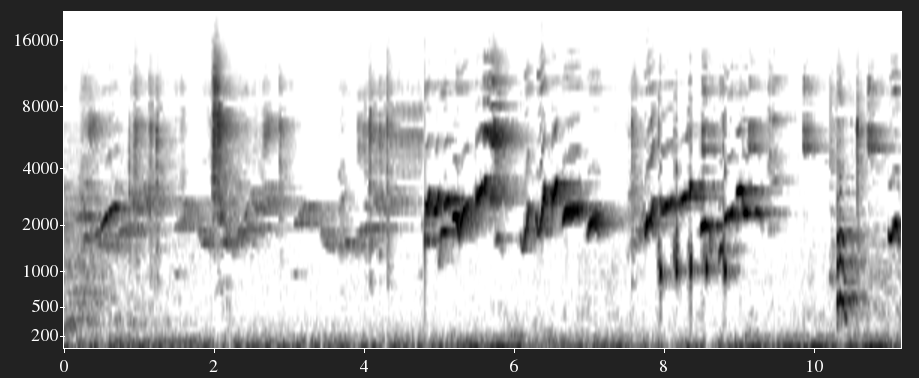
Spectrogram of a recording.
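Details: White-rumped shama song used to provoke another shama into singing: varied loud whistled phrases, rising slurs and sharp chips, rich and rapid, with quieter gaps and a steady low hum underneath.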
